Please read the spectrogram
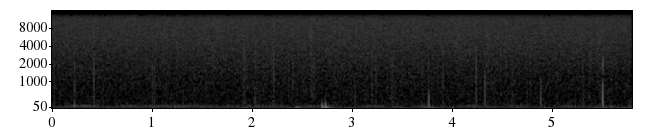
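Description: No recorded sound: steady hiss and a low hum, the noise floor of a silent film transfer, with a few scattered faint clicks, the loudest about two and a half seconds in.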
